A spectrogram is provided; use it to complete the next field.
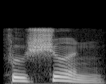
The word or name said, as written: Fushun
